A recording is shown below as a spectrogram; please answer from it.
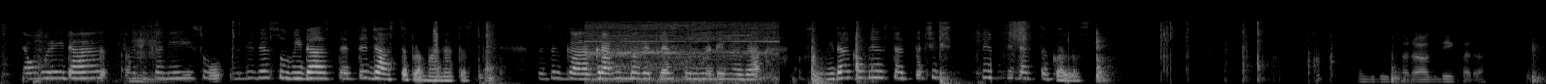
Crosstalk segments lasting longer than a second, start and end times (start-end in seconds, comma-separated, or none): none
